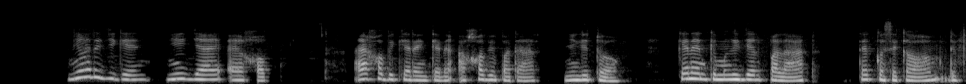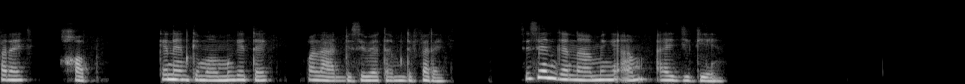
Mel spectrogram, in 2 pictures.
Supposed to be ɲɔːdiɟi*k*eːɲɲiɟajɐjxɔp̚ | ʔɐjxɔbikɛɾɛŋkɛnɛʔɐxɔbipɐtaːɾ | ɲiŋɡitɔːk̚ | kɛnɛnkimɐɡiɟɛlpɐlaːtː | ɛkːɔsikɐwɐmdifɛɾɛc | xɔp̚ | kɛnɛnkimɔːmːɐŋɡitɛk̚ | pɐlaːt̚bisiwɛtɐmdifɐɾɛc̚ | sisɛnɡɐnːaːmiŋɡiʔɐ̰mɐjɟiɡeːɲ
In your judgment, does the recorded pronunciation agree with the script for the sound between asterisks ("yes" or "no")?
no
